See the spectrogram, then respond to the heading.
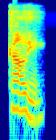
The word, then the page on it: kowhai: Indian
